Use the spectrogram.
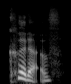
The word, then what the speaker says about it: could've: And don't forget the pronunciation, could've.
